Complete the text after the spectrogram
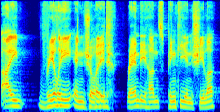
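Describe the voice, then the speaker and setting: Guy playwright being interviewed on a podcast, normal mid pitch, casual chat. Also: steady tone, takes it slowly.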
